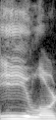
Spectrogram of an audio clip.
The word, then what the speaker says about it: Blord: And he did actually clarify very distinctly, Lord is how you pronounce it.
